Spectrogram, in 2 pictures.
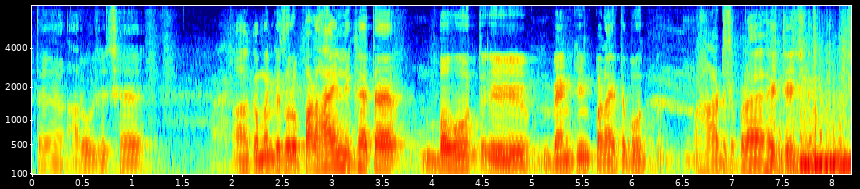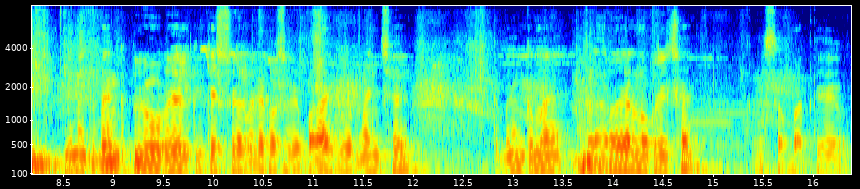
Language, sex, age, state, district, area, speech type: Maithili, male, 45-60, Bihar, Araria, urban, spontaneous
